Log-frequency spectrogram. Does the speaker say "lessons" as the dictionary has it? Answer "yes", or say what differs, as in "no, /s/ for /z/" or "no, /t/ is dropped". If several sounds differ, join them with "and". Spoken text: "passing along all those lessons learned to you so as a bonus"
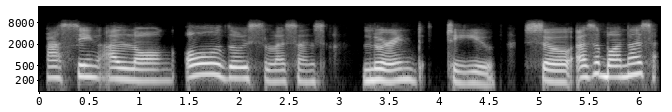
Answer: no, /s/ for /z/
